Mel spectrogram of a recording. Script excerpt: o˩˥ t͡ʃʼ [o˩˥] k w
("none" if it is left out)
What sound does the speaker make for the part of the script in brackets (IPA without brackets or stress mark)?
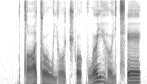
o˧˩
